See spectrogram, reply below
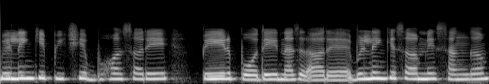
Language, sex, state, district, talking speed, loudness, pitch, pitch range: Hindi, female, Delhi, New Delhi, 195 wpm, -13 LUFS, 255 Hz, 230-265 Hz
